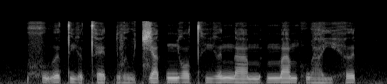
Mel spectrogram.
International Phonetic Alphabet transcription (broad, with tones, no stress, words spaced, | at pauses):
xṵ˧˥ə̯ t̪i˧˩ə̯t̪ʰɛ˨˩t̚və̤˨˩wt͡ɕa˦˥t̚ ɲɔ˧t̪ʰi˨˦ə̯na˧m | ma˧mhwa̤˨˩jhə˦˥t̚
